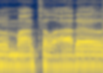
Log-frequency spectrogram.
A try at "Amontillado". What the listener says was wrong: It's not Amontillado. It's Spanish. The double L is pronounced as a Y. It's Cask of Amontillado.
